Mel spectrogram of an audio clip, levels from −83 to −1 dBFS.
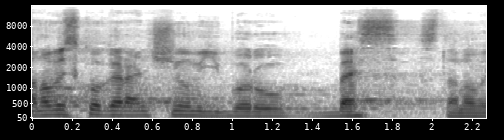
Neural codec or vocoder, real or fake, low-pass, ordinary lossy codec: none; real; 14.4 kHz; AAC, 48 kbps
